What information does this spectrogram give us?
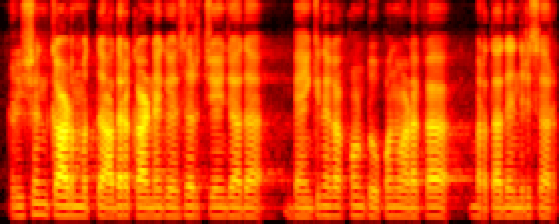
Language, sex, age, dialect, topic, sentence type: Kannada, male, 18-24, Dharwad Kannada, banking, question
